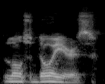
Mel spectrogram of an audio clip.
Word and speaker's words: Dodgers: I mean and what that means is if you follow baseball the Dodgers. However, however in in Southern California it's often pronounced the Los Doyers.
